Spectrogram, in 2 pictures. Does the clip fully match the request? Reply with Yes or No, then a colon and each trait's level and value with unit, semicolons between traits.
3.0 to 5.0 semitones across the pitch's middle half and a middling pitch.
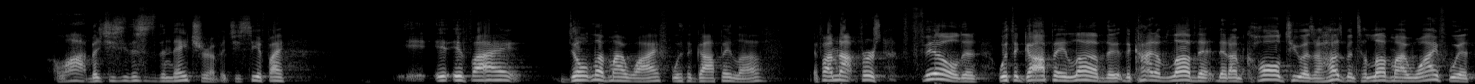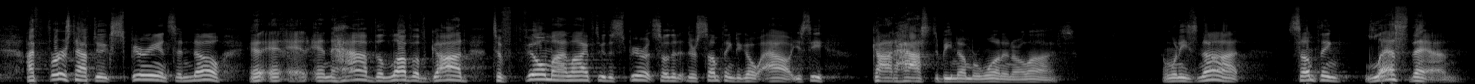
Yes: average, 4.4 semitones; medium, 180 Hz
